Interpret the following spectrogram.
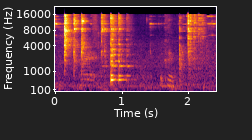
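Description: A few short, sharp clicks and knocks of objects being handled on a table, the loudest just under a second in, followed by a short spoken "okay" near the end.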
